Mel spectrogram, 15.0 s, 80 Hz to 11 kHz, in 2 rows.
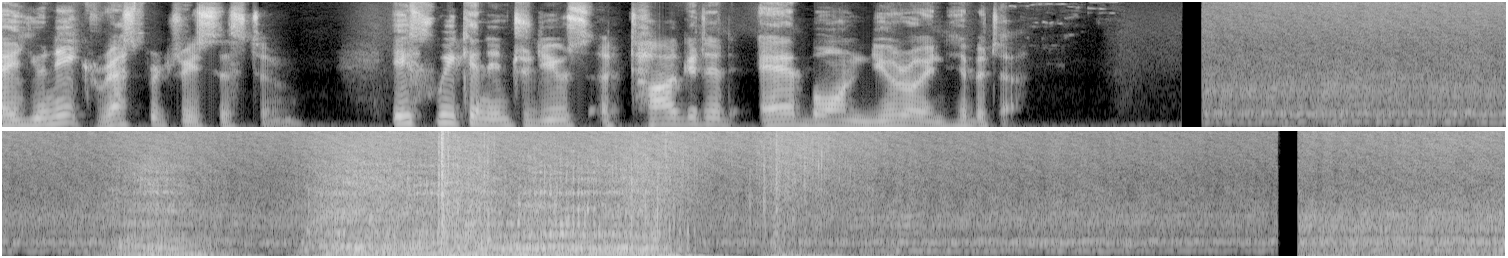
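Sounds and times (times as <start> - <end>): bee swarm buzzing: 6.0 - 15.0
animal roar: 7.9 - 12.2.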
